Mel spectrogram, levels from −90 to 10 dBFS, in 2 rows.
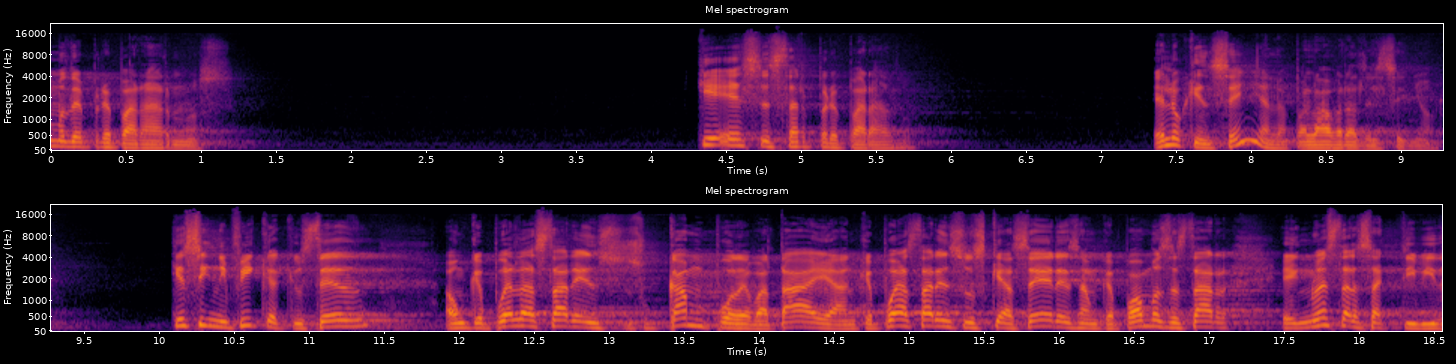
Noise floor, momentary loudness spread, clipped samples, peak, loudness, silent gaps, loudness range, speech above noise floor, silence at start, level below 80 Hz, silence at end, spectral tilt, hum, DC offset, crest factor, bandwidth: -74 dBFS; 12 LU; under 0.1%; -6 dBFS; -22 LUFS; none; 7 LU; 52 dB; 0 s; -66 dBFS; 0 s; -3.5 dB/octave; none; under 0.1%; 18 dB; 19 kHz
